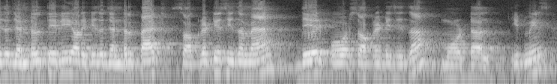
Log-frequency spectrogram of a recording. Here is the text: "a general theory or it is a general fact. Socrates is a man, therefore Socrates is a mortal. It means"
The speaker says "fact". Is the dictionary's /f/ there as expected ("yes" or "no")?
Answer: no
